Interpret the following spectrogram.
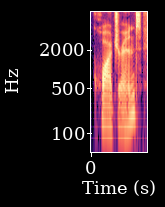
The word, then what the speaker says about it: Qdrant: Qdrant, and by the way, it's pronounced Quadrant, is an open-source vector database.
